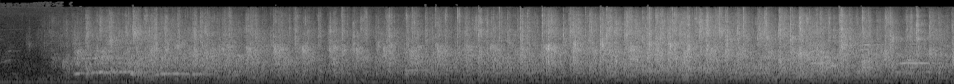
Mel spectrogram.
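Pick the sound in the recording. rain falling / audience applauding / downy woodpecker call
audience applauding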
